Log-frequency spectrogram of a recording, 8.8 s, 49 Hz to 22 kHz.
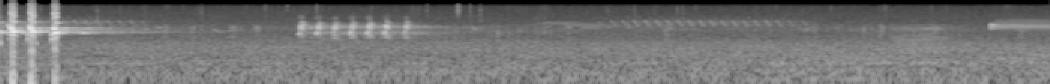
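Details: Wild bald eagle on a Big Bear Valley nest camera, 12 June 2021, chortling: a few loud sharp piping notes, then a quicker run of six high staccato notes, and fainter chattering afterward.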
